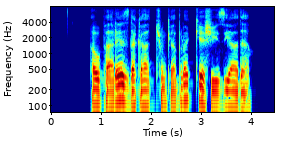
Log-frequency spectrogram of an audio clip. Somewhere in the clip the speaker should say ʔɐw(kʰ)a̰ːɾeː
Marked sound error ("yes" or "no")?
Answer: yes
